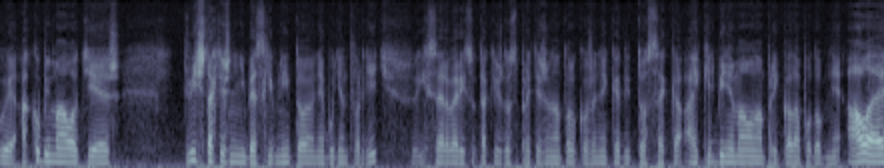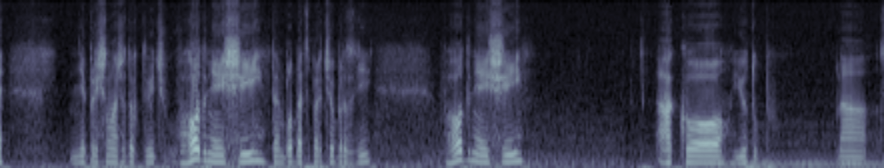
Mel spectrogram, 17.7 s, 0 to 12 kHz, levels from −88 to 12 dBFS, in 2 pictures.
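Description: No technical faults are audible.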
